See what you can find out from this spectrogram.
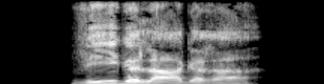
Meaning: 1. highwayman, waylayer, mugger, footpad 2. someone who waits along a street for purposes other than robbery, e.g. a beggar or paparazzo
- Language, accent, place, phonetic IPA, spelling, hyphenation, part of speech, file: German, Germany, Berlin, [ˈveːɡəˌlaːɡəʁɐ], Wegelagerer, We‧ge‧la‧ge‧rer, noun, De-Wegelagerer.ogg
